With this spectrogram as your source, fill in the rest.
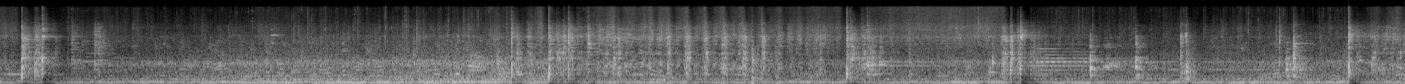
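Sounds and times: utensils clattering on cookware: 0:00.0 - 0:01.5, 0:05.0 - 0:14.0
food sizzling in a pan: 0:00.0 - 0:14.0.

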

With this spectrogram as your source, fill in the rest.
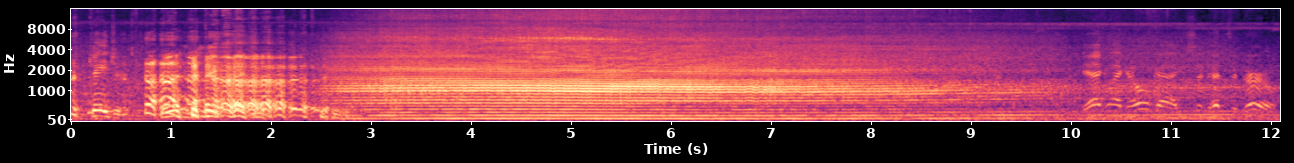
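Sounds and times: engine passing by: 0:00.0 - 0:12.0.

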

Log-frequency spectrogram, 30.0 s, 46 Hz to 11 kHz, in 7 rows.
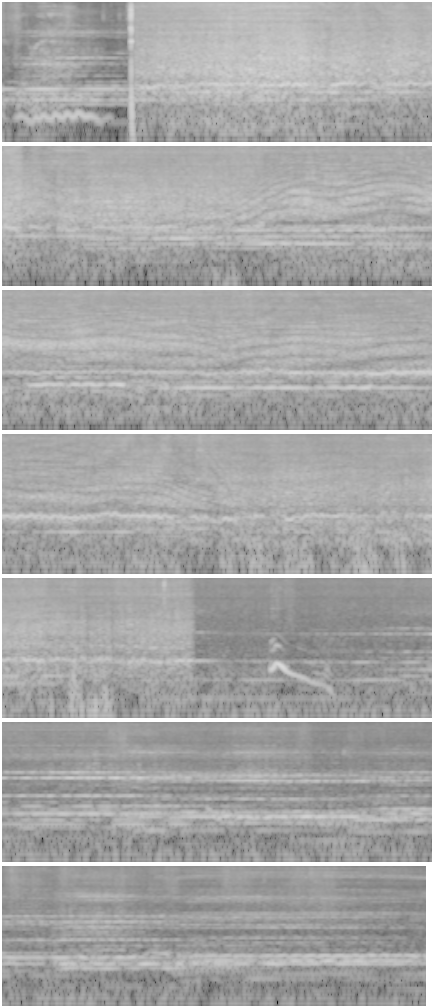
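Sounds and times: wood burning in flames: 0:01.2 - 0:19.2
blowtorch flame hissing: 0:01.3 - 0:19.2.

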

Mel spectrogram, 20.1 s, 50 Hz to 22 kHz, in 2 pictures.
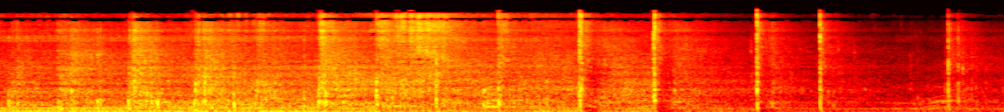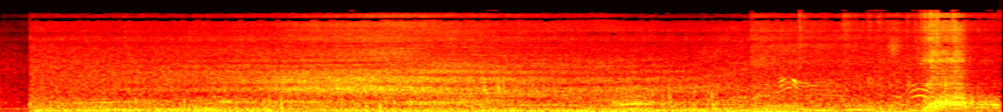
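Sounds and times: exhaust popping and crackling: 0:00.0 - 0:13.4
car engine rumbling: 0:00.0 - 0:20.0.

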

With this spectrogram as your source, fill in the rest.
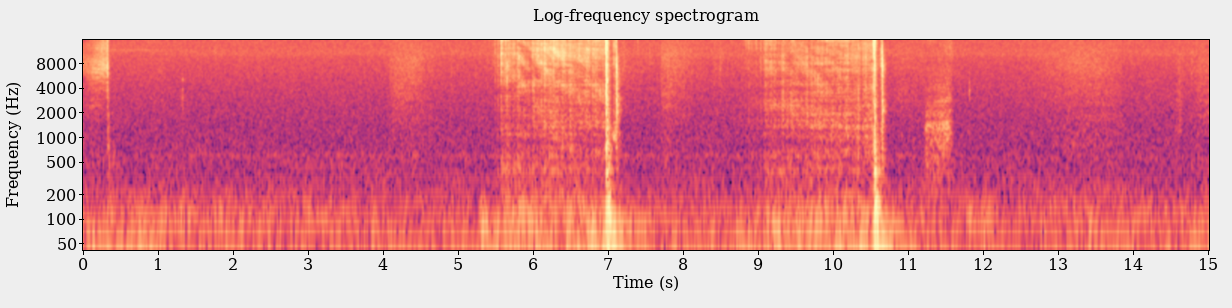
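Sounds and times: paper tear strip ripping: 0:05.5 - 0:07.2, 0:08.8 - 0:10.8.

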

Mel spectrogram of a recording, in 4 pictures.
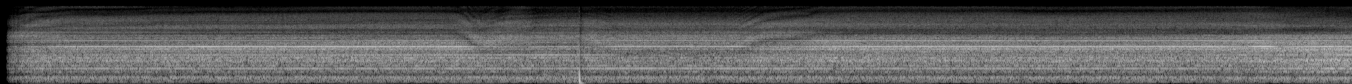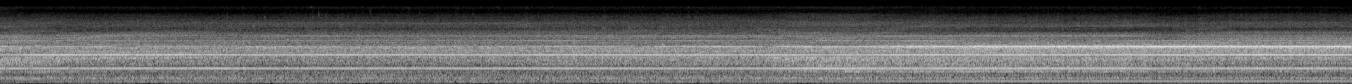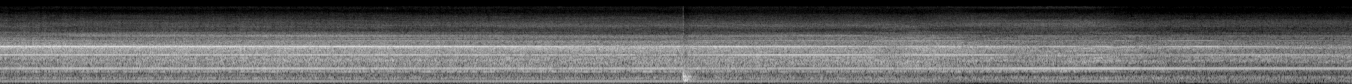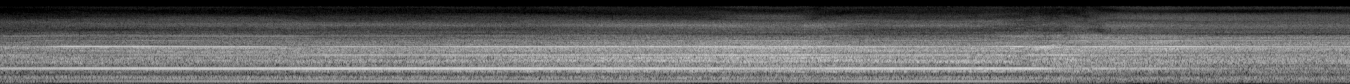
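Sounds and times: duct fan motor humming: 0:00.2 - 0:53.8.

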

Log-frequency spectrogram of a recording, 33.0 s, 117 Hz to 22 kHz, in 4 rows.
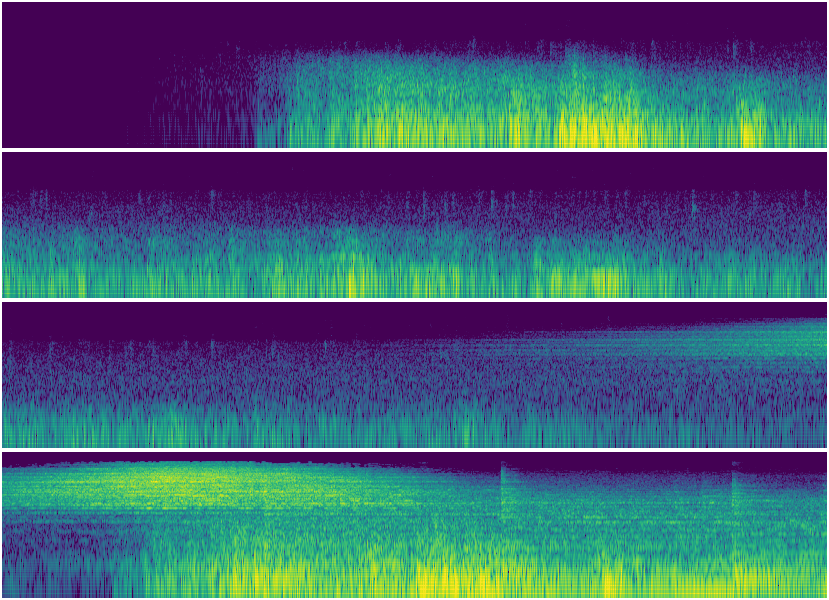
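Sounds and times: steady rain: 0:01.1 - 0:33.0
rolling thunder: 0:02.8 - 0:15.1, 0:20.4 - 0:24.6, 0:25.8 - 0:32.6.

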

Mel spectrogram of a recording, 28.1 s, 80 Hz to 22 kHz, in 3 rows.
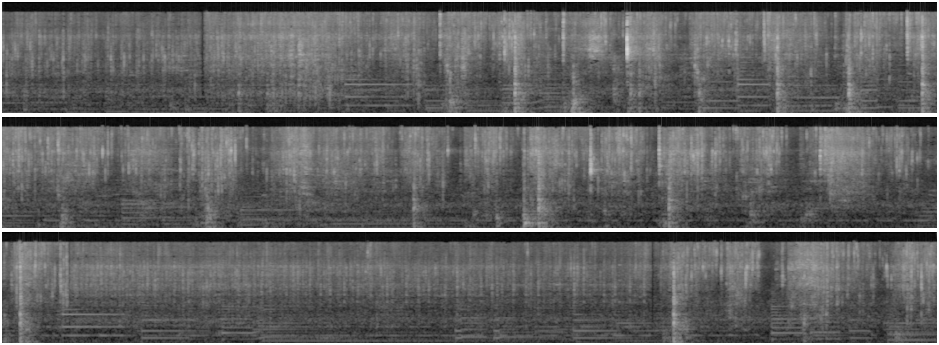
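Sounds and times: background music with held notes: 0:00.0 - 0:28.0
food sizzling: 0:00.0 - 0:28.0
spatula scraping and knocking pan: 0:02.3 - 0:12.5, 0:13.4 - 0:16.2, 0:26.6 - 0:27.2.

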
